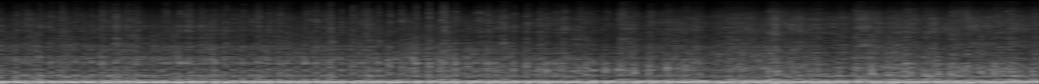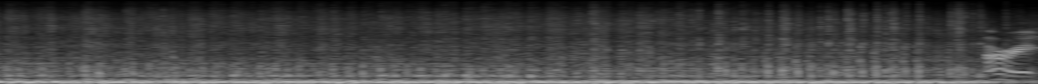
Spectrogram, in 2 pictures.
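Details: Camaro engine, warmed up, on the two-step during a low-power dyno pass: deep, flat drone held at one low speed that never climbs, then cuts off; bogging because dyno load is too high.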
